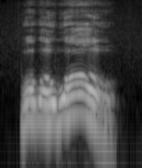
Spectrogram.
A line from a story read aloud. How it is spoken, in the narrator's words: someone shouted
